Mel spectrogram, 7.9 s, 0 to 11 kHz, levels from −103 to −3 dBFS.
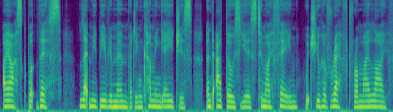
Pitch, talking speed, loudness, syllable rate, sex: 165 Hz, 190 wpm, -21 LUFS, 4.5 syllables/s, female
